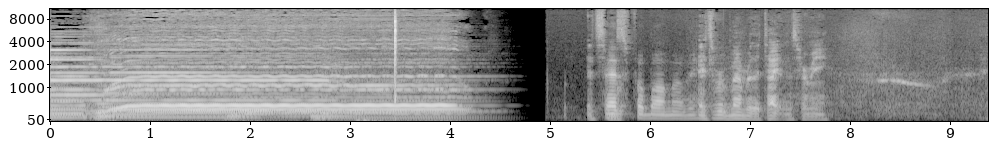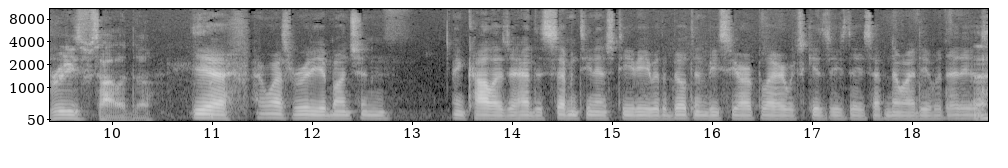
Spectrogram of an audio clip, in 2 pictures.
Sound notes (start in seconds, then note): 1.8 clapboard clicks; 8.3 whistles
